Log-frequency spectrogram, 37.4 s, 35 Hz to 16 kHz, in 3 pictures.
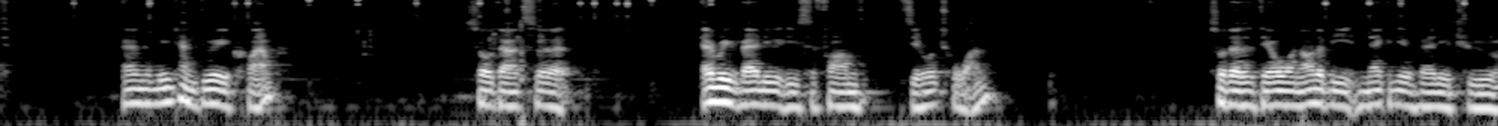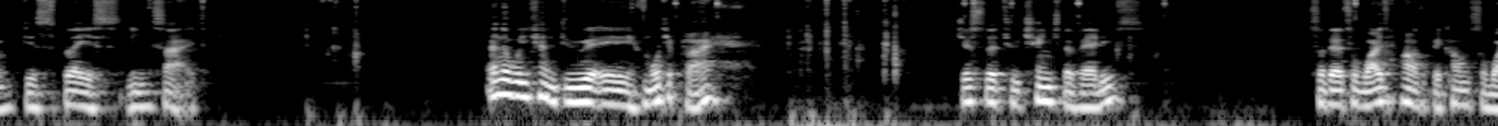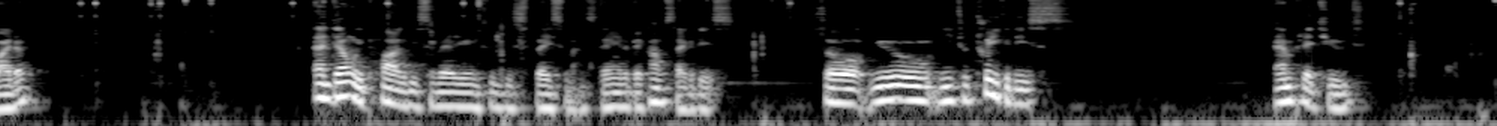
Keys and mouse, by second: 0.7-1.4 drag, 2.1-2.7 drag, 2.7 middle click, 3.5-4.1 drag, 4.1 g, 5.2 click, 5.5 middle click, 10.9-12.4 typing, 11.7 click, 13.7 d, 13.8 right click, 14.2 d, 14.3 d, 15.4 ctrl+a, 18.2-20.7 drag, 21.0-21.6 alt+drag, 22.2-23.8 shift+drag, 25.7 click, 26.6 middle click, 27.5-28.3 drag, 28.9 click, 29.2 x, 31.6-36.7 shift+drag.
